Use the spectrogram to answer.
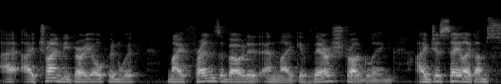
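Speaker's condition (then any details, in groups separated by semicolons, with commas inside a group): No condition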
